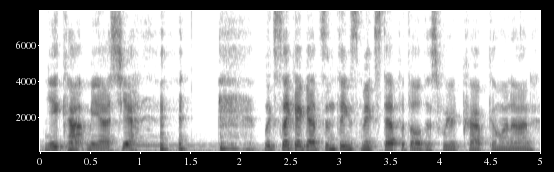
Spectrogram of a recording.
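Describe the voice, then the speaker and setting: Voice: mid-range voice, moderate pace, a bit bright, faint music behind, pitched above the performer's own voice, close to an everyday voice. A performer voicing a chipper, airheaded teenage girl in a visual novel, with a breezy, self-deprecating manner. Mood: chipper, forced cheer.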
